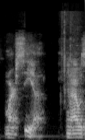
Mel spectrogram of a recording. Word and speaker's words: Marcia: posted a video about marcia fudge i was pronouncing it marcia because it's okay a-r-c-i-a okay and and somebody corrected me and they said well actually it's pronounced marcia and i was like well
